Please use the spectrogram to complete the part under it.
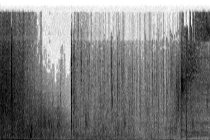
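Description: Confringo blasting spell going off in Hogwarts Legacy: a loud, booming fiery burst at the start, followed by a sustained rumbling, crackling tail that slowly thins out, with no talking.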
